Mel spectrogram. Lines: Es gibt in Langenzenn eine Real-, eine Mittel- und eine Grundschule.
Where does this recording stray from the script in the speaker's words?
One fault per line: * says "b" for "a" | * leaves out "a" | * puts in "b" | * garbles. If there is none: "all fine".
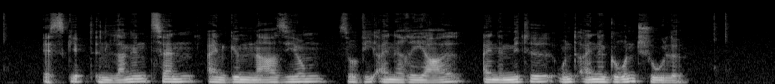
* puts in "ein Gymnasium sowie"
